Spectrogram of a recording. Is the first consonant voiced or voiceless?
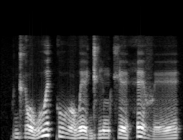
voiced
